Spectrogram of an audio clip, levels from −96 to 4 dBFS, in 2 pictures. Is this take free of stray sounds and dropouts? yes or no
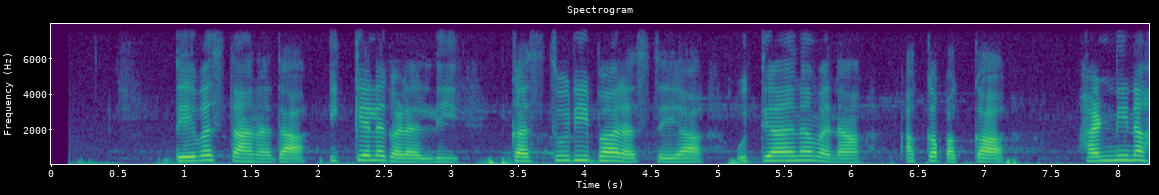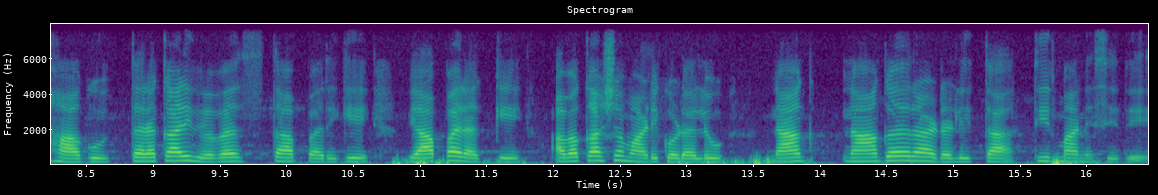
yes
